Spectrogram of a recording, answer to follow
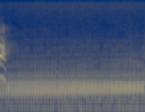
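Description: Motorcycle engine running at steady, even revs while cruising slowly.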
